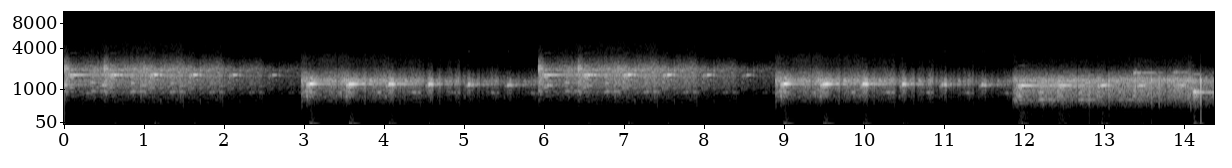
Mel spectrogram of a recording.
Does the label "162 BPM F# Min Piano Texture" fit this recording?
Yes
